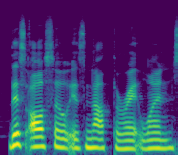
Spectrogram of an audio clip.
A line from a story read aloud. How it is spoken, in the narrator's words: said he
